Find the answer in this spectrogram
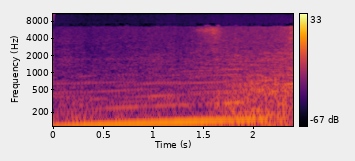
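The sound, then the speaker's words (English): Car engine revving as the driver accelerates, a loud continuous drone whose pitch climbs gradually over the whole stretch, with no talk over it. “She gassing it, too. Crazy, too. Yeah, she gassing it.”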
